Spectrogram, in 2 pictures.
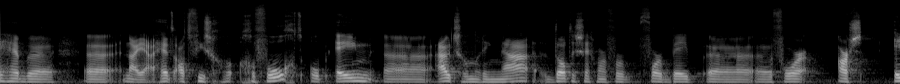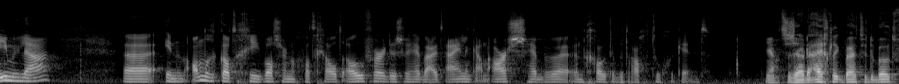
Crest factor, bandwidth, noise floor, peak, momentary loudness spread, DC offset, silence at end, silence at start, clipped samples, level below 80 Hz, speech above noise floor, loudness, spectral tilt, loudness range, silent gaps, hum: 22 dB; 17 kHz; -53 dBFS; -6 dBFS; 12 LU; under 0.1%; 0 s; 0 s; under 0.1%; -62 dBFS; 25 dB; -29 LUFS; -5.5 dB/octave; 3 LU; none; none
